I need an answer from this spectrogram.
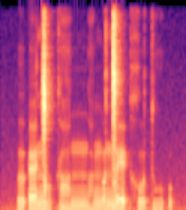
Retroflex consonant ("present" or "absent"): absent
